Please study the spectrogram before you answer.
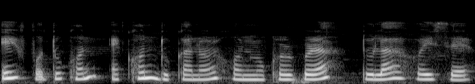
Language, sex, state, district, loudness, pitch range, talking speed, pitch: Assamese, female, Assam, Sonitpur, -16 LUFS, 225-285 Hz, 115 wpm, 235 Hz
